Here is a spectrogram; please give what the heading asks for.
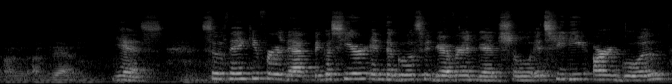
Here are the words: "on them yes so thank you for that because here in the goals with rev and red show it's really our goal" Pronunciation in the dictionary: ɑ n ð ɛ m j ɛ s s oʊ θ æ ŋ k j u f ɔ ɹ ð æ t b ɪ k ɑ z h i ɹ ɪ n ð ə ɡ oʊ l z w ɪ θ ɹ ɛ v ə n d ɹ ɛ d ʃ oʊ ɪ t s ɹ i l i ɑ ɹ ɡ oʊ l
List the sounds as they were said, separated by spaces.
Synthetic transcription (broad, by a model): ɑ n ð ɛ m j ɛ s s oʊ θ æ ŋ k j u f ɔ ɹ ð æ t b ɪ k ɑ s h i ɹ ɪ n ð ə ɡ oʊ l s w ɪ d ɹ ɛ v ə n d ɹ ɛ d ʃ oʊ ɪ t s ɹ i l i ɑ ɹ ɡ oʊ l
